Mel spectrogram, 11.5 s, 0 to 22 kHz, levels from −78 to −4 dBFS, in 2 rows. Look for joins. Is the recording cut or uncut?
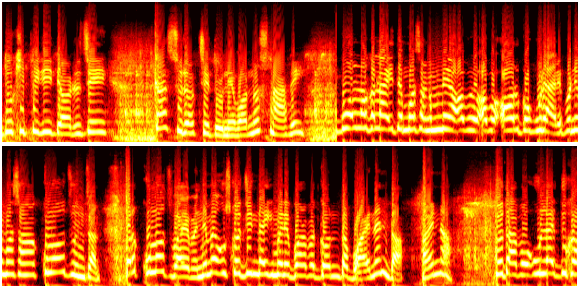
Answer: cut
